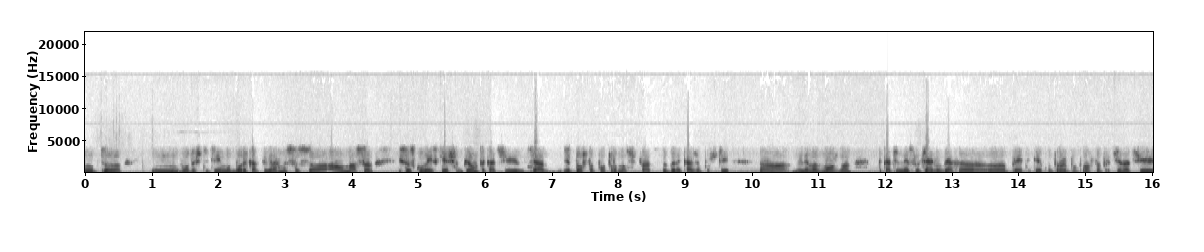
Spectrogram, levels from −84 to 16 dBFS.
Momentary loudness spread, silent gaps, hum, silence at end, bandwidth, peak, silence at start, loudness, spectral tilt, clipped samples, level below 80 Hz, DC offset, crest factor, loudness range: 8 LU; none; none; 0 s; 16 kHz; 0 dBFS; 0 s; -17 LUFS; -7.5 dB/octave; under 0.1%; -48 dBFS; under 0.1%; 18 dB; 3 LU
